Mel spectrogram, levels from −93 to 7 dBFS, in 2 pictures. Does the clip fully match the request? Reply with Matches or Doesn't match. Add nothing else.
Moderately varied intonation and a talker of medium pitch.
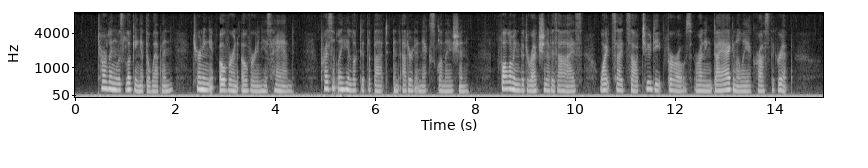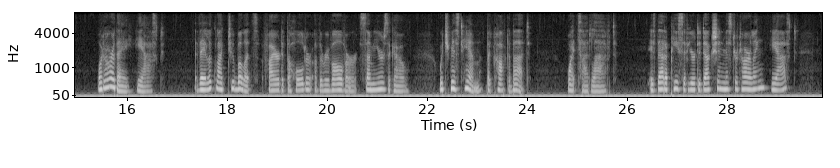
Matches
